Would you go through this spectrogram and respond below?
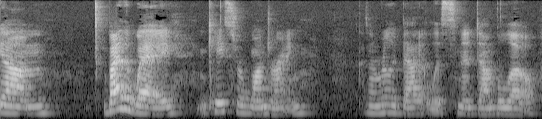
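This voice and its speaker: A young woman with a hoarse, congested voice, sick with a cold, chats loosely to camera and fills her talk with "like" and "you know." Her middling-pitched voice carries a noticeable room echo. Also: fairly bright tone, a little hiss or hum. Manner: rambling, filler-heavy, lots of "like" and "you know". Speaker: beauty vlogger. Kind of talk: casual chatty get-ready-with-me talk. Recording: echoey room.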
